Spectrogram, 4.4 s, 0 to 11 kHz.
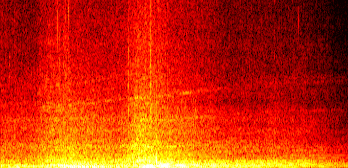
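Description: Can-Am Outlander 6x6 ATV's V-twin engine driving past, growing louder to a peak about two seconds in and then fading as it moves away.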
